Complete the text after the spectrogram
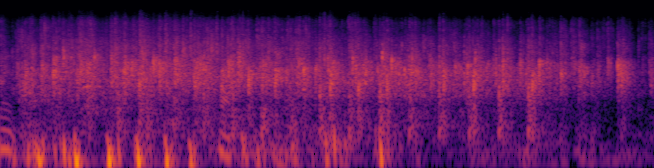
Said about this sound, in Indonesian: Ya, tepuk tangan.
